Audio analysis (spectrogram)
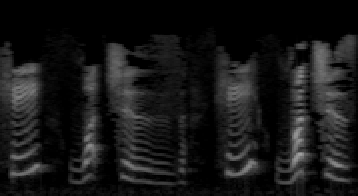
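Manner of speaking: watches said slowly with an extra "iz" syllable; added syllable ending. Shown as a demonstration. Teacher modelling he watches T V, watches slow with iz ending. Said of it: "is로 발음하세요".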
